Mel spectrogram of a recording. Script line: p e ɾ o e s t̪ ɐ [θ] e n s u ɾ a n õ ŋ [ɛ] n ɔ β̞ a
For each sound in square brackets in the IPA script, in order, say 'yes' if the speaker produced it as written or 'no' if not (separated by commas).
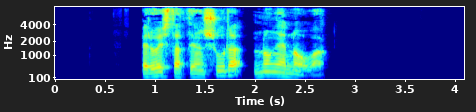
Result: yes, yes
